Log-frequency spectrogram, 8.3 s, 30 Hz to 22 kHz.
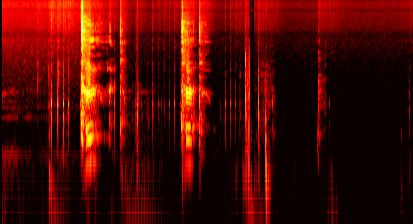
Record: {"cough_length": "8.3 s", "cough_amplitude": 32766, "cough_signal_mean_std_ratio": 0.3, "survey_phase": "beta (2021-08-13 to 2022-03-07)", "age": "45-64", "gender": "Female", "wearing_mask": "No", "symptom_cough_any": true, "symptom_runny_or_blocked_nose": true, "symptom_sore_throat": true, "symptom_headache": true, "symptom_change_to_sense_of_smell_or_taste": true, "symptom_loss_of_taste": true, "symptom_onset": "6 days", "smoker_status": "Never smoked", "respiratory_condition_asthma": false, "respiratory_condition_other": false, "recruitment_source": "Test and Trace", "submission_delay": "2 days", "covid_test_result": "Positive", "covid_test_method": "RT-qPCR", "covid_ct_value": 12.5, "covid_ct_gene": "ORF1ab gene", "covid_ct_mean": 12.9, "covid_viral_load": "60000000 copies/ml", "covid_viral_load_category": "High viral load (>1M copies/ml)"}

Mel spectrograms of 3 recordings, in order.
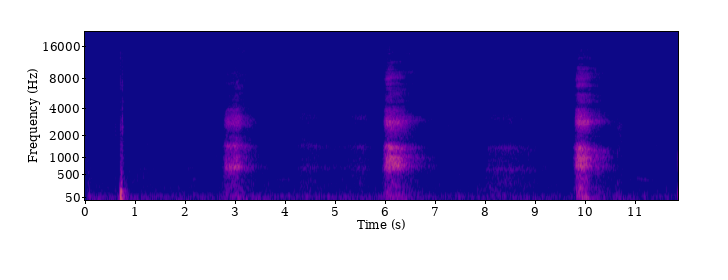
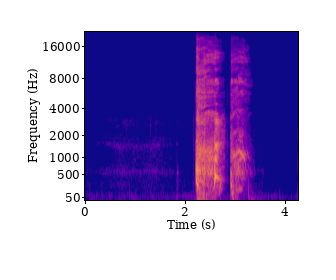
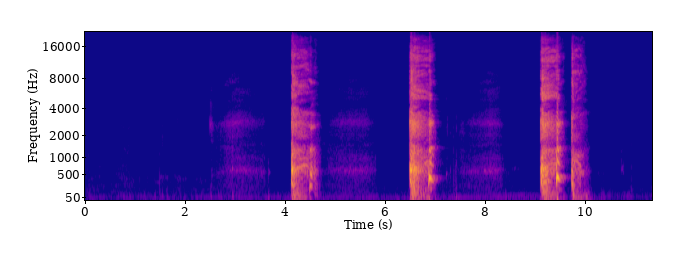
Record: {"exhalation_length": "11.9 s", "exhalation_amplitude": 2239, "exhalation_signal_mean_std_ratio": 0.28, "cough_length": "4.3 s", "cough_amplitude": 32768, "cough_signal_mean_std_ratio": 0.28, "three_cough_length": "11.3 s", "three_cough_amplitude": 32768, "three_cough_signal_mean_std_ratio": 0.22, "survey_phase": "beta (2021-08-13 to 2022-03-07)", "age": "45-64", "gender": "Female", "wearing_mask": "No", "symptom_cough_any": true, "symptom_runny_or_blocked_nose": true, "symptom_sore_throat": true, "symptom_abdominal_pain": true, "symptom_fever_high_temperature": true, "symptom_change_to_sense_of_smell_or_taste": true, "symptom_loss_of_taste": true, "symptom_onset": "3 days", "smoker_status": "Current smoker (1 to 10 cigarettes per day)", "respiratory_condition_asthma": false, "respiratory_condition_other": false, "recruitment_source": "Test and Trace", "submission_delay": "2 days", "covid_test_result": "Positive", "covid_test_method": "RT-qPCR"}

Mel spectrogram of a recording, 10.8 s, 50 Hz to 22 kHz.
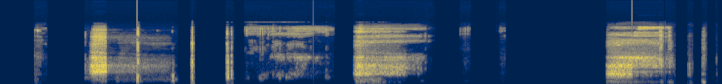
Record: {"exhalation_length": "10.8 s", "exhalation_amplitude": 29987, "exhalation_signal_mean_std_ratio": 0.34, "survey_phase": "beta (2021-08-13 to 2022-03-07)", "age": "45-64", "gender": "Male", "wearing_mask": "No", "symptom_none": true, "smoker_status": "Never smoked", "respiratory_condition_asthma": false, "respiratory_condition_other": false, "recruitment_source": "REACT", "submission_delay": "1 day", "covid_test_result": "Negative", "covid_test_method": "RT-qPCR", "influenza_a_test_result": "Negative", "influenza_b_test_result": "Negative"}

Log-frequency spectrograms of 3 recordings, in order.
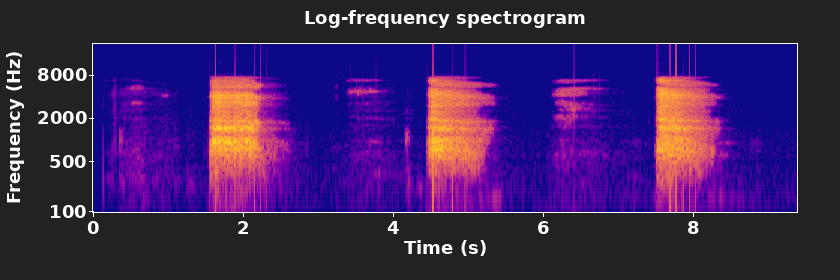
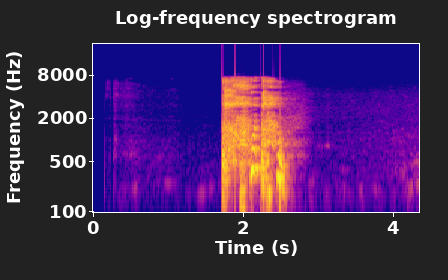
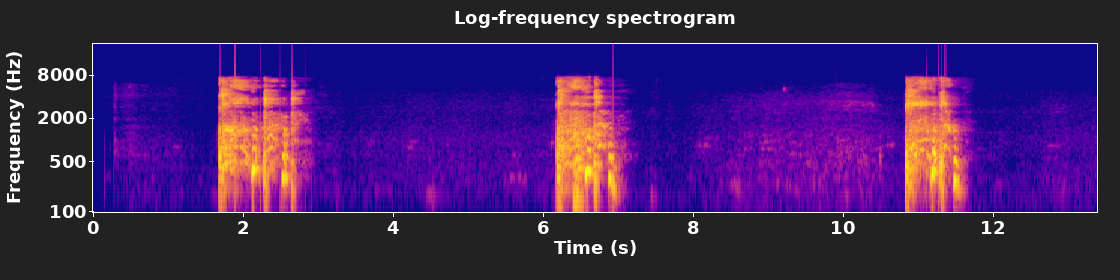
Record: {"exhalation_length": "9.4 s", "exhalation_amplitude": 27231, "exhalation_signal_mean_std_ratio": 0.35, "cough_length": "4.4 s", "cough_amplitude": 32767, "cough_signal_mean_std_ratio": 0.35, "three_cough_length": "13.4 s", "three_cough_amplitude": 32768, "three_cough_signal_mean_std_ratio": 0.32, "survey_phase": "beta (2021-08-13 to 2022-03-07)", "age": "18-44", "gender": "Female", "wearing_mask": "No", "symptom_cough_any": true, "symptom_runny_or_blocked_nose": true, "symptom_sore_throat": true, "symptom_diarrhoea": true, "symptom_onset": "4 days", "smoker_status": "Never smoked", "respiratory_condition_asthma": false, "respiratory_condition_other": false, "recruitment_source": "Test and Trace", "submission_delay": "2 days", "covid_test_result": "Positive", "covid_test_method": "RT-qPCR", "covid_ct_value": 14.1, "covid_ct_gene": "ORF1ab gene"}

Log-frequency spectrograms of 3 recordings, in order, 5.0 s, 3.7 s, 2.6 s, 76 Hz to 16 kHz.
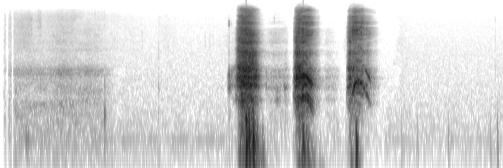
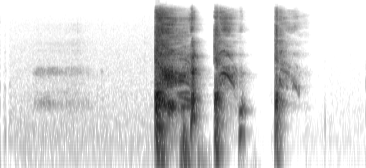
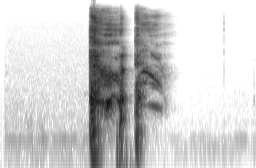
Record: {"exhalation_length": "5.0 s", "exhalation_amplitude": 28133, "exhalation_signal_mean_std_ratio": 0.26, "three_cough_length": "3.7 s", "three_cough_amplitude": 26425, "three_cough_signal_mean_std_ratio": 0.3, "cough_length": "2.6 s", "cough_amplitude": 32491, "cough_signal_mean_std_ratio": 0.35, "survey_phase": "beta (2021-08-13 to 2022-03-07)", "age": "18-44", "gender": "Female", "wearing_mask": "No", "symptom_cough_any": true, "symptom_runny_or_blocked_nose": true, "symptom_fatigue": true, "symptom_other": true, "smoker_status": "Never smoked", "respiratory_condition_asthma": false, "respiratory_condition_other": false, "recruitment_source": "Test and Trace", "submission_delay": "2 days", "covid_test_result": "Positive", "covid_test_method": "LFT"}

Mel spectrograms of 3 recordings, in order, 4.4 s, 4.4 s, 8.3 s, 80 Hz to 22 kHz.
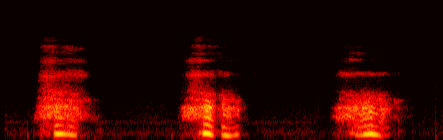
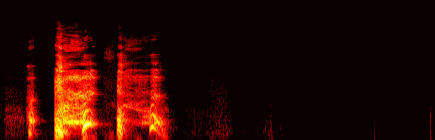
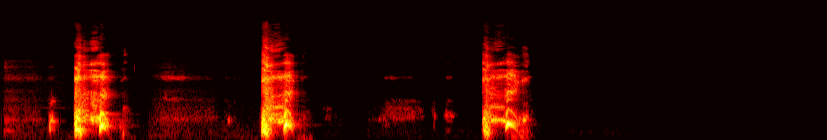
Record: {"exhalation_length": "4.4 s", "exhalation_amplitude": 6877, "exhalation_signal_mean_std_ratio": 0.41, "cough_length": "4.4 s", "cough_amplitude": 27534, "cough_signal_mean_std_ratio": 0.27, "three_cough_length": "8.3 s", "three_cough_amplitude": 29937, "three_cough_signal_mean_std_ratio": 0.23, "survey_phase": "beta (2021-08-13 to 2022-03-07)", "age": "45-64", "gender": "Female", "wearing_mask": "No", "symptom_none": true, "smoker_status": "Never smoked", "respiratory_condition_asthma": false, "respiratory_condition_other": false, "recruitment_source": "REACT", "submission_delay": "2 days", "covid_test_result": "Negative", "covid_test_method": "RT-qPCR", "influenza_a_test_result": "Negative", "influenza_b_test_result": "Negative"}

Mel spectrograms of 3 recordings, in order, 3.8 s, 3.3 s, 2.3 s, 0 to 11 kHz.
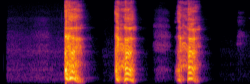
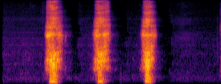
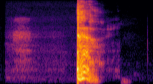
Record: {"three_cough_length": "3.8 s", "three_cough_amplitude": 32767, "three_cough_signal_mean_std_ratio": 0.32, "exhalation_length": "3.3 s", "exhalation_amplitude": 31045, "exhalation_signal_mean_std_ratio": 0.32, "cough_length": "2.3 s", "cough_amplitude": 32768, "cough_signal_mean_std_ratio": 0.24, "survey_phase": "beta (2021-08-13 to 2022-03-07)", "age": "18-44", "gender": "Male", "wearing_mask": "No", "symptom_none": true, "smoker_status": "Never smoked", "respiratory_condition_asthma": false, "respiratory_condition_other": false, "recruitment_source": "REACT", "submission_delay": "2 days", "covid_test_result": "Negative", "covid_test_method": "RT-qPCR", "influenza_a_test_result": "Negative", "influenza_b_test_result": "Negative"}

